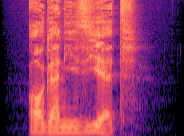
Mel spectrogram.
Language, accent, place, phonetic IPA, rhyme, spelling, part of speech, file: German, Germany, Berlin, [ɔʁɡaniˈziːɐ̯t], -iːɐ̯t, organisiert, adjective / verb, De-organisiert.ogg
- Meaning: 1. past participle of organisieren 2. inflection of organisieren: third-person singular present 3. inflection of organisieren: second-person plural present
